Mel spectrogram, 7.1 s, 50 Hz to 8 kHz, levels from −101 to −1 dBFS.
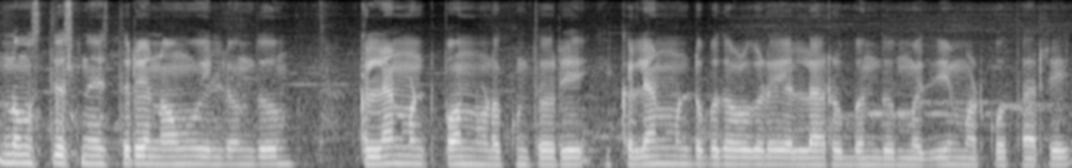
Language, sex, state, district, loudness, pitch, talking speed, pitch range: Kannada, male, Karnataka, Belgaum, -19 LUFS, 130 Hz, 150 wpm, 120-135 Hz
